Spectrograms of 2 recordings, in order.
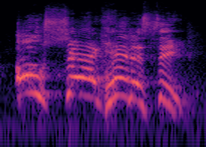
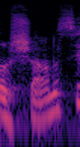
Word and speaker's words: O'Shaughnessy: I'm sure that's not how you say it. Who? Oshag Hennessy! Principal O'Shaughnessy?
